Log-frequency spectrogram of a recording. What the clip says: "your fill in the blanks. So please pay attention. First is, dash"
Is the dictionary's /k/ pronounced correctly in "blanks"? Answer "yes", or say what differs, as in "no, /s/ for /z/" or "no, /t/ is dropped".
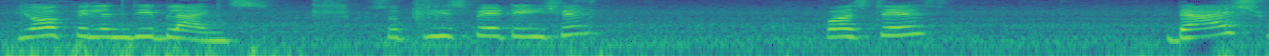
no, /k/ is dropped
